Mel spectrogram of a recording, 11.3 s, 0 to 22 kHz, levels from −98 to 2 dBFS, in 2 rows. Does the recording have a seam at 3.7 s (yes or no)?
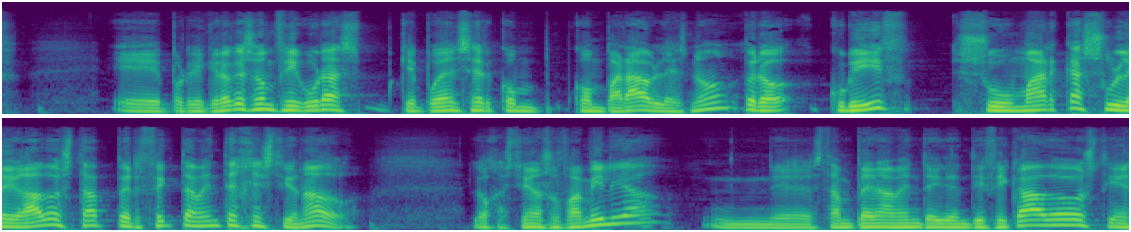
yes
